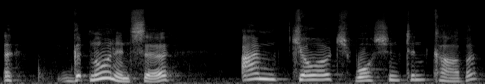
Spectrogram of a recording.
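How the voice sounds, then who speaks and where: A man's voice: high voice, animated, slow. An actor playing an earnest, nervous young male student in an audio drama, stammering and deferential. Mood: eager, nervous.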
